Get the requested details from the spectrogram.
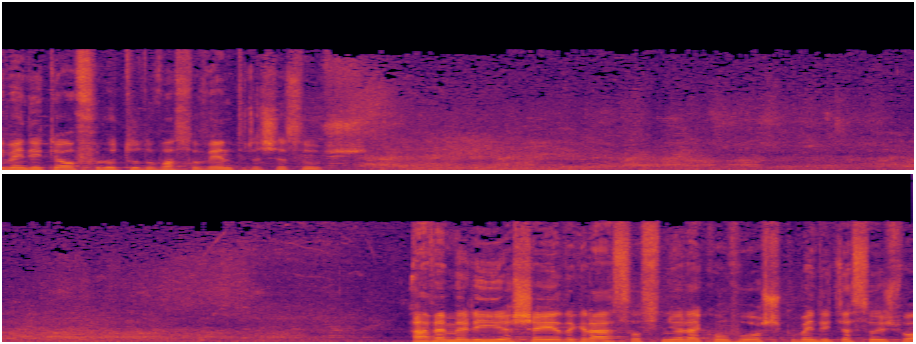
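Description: An elderly man chants through a microphone.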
